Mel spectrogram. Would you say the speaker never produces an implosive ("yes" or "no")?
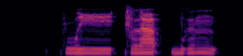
yes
